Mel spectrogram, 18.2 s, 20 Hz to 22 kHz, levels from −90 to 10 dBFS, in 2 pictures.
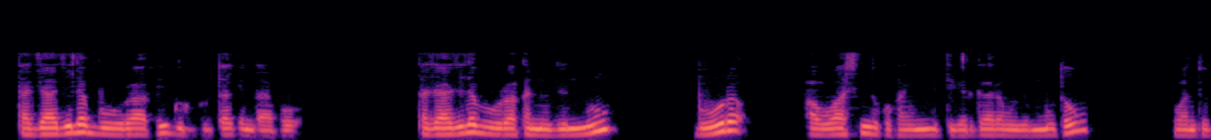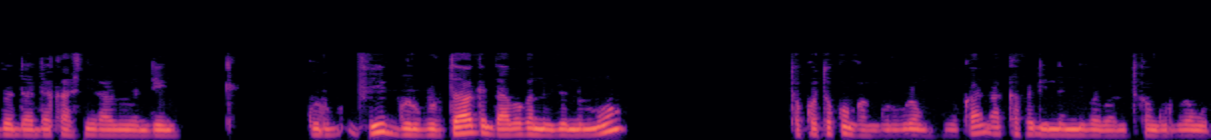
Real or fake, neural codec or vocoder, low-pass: real; none; 5.4 kHz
